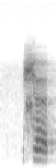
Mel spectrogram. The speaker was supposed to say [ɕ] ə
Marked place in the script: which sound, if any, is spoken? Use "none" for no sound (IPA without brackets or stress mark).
ɕ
